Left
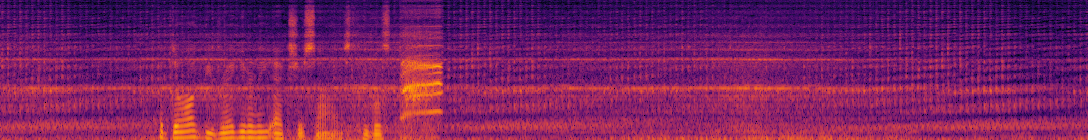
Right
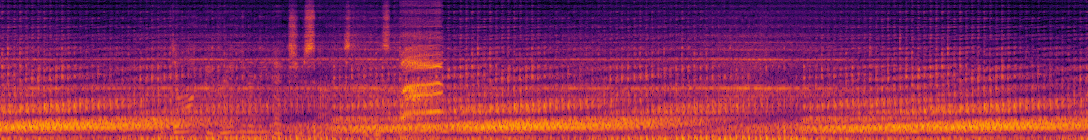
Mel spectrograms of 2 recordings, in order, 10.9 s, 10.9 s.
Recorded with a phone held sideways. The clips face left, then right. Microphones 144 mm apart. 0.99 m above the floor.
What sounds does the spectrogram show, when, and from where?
0.0 s a helicopter: 70° right (ahead or behind)
1.6 s a man speaking: 40° left (ahead or behind)
4.0 s a bird: 15° right (ahead or behind)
